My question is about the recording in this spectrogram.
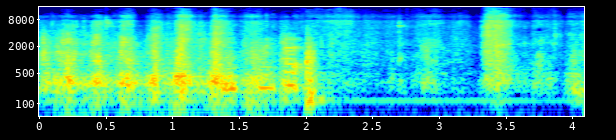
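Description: Plastic packaging rustling and crinkling as a poly mailer bag and a clear plastic garment bag are handled, in irregular bursts, busier for the first two seconds and sparser after.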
